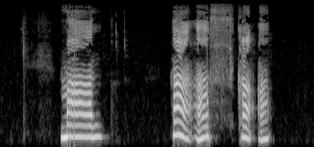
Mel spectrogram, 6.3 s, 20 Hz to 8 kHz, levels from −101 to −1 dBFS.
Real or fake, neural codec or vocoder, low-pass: real; none; 7.2 kHz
